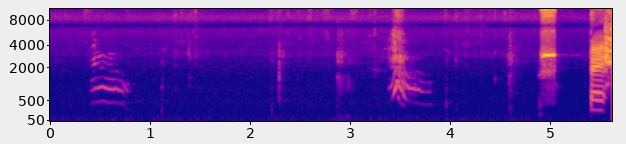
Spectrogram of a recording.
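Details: Grey francolin, playing and fighting: scattered calls in near silence, a wavering harmonic note early, a falling sweep mid-way, then two loud, harsh, bright bursts at the end.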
